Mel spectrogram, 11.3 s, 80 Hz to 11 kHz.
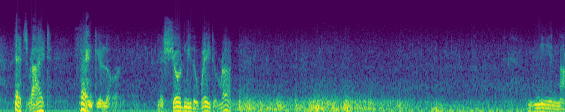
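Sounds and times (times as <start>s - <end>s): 
steady heavy downpour: 0.0s - 11.3s
speech: 0.3s - 5.4s, 10.6s - 11.3s
deep rolling rumbles of thunder: 3.2s - 11.3s.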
